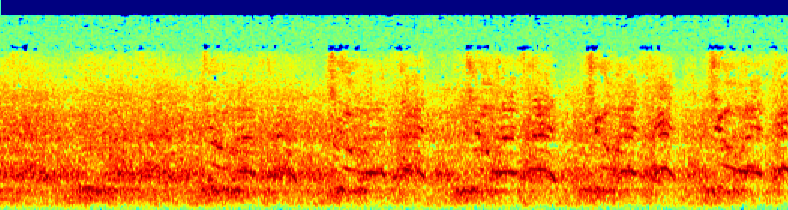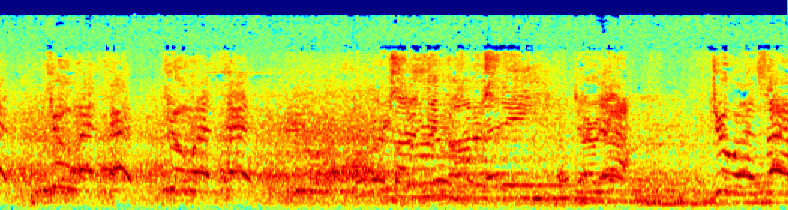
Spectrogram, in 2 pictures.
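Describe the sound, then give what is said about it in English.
A loud crowd chants "USA" together in rhythmic, shouted bursts, many voices overlapping steadily for the whole stretch, with a man yelling "J-E-W" among a few louder individual yells rising above the mass near the end. “What you heard was that man yelling the words USA, J-E-W, when they were chanting USA.”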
